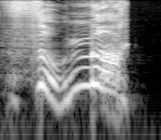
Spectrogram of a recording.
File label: nekketsu damage, voice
